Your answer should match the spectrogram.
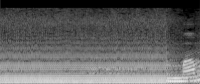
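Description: A loud, steady electrical hum made of several even tones, unchanging throughout. A man's voice comes in near the end.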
